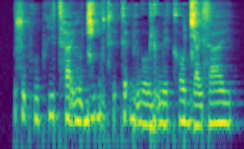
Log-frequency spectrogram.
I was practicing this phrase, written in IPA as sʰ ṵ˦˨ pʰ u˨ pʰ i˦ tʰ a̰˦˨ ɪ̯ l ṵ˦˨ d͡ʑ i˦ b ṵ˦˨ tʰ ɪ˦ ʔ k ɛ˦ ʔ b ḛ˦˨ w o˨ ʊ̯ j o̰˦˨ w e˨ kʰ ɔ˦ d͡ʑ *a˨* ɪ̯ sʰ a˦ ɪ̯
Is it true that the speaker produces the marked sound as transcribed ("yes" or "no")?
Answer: yes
